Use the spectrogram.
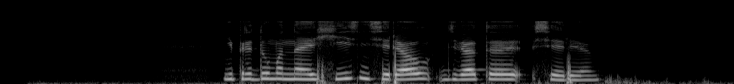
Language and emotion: Russian, neutral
